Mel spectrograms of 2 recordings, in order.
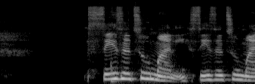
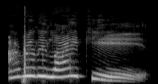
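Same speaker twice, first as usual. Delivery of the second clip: higher, sing-song fake compliment; mock praise; 8 semitones higher than usual. Reviewer faking approval of a boring dress. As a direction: pretend to love it, tongue in cheek.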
